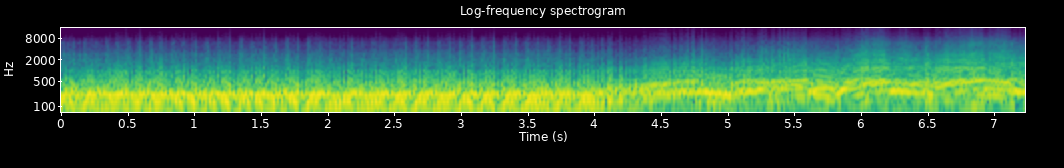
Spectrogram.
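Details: Modified Aprilia RS660, first start on the newly loaded remap, not yet warm: settled twin idle, then sharp, clean throttle blips rising and falling quickly with no hesitation or popping; normal start and revving.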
